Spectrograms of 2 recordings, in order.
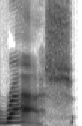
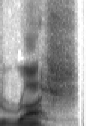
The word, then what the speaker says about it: rash: Rash with an a sound, not rush.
